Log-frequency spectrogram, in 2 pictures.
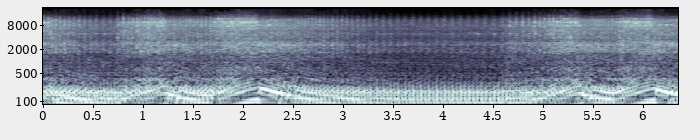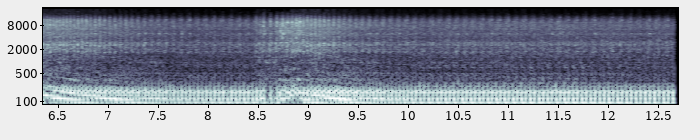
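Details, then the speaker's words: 2002 Honda Magna, freshly rebuilt carbs, before new air filter and plugs: revs rise and fall unevenly with stumble and popping at throttle; hesitation, suspected fouled plug or dirty air filter. "bit of popping sounds might just be due to uh a fouled spark plug or the really dirty air filter that's inside the Magna"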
